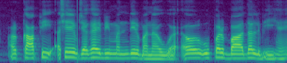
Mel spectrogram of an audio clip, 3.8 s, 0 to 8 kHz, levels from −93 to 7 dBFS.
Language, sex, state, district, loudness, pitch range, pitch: Hindi, male, Bihar, Purnia, -18 LUFS, 155-175 Hz, 165 Hz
